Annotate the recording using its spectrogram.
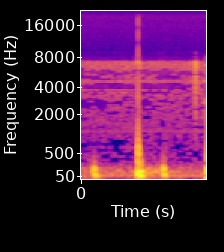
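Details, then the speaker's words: Normal first and second heart sounds at the apex (PMI) through an electronic stethoscope, first sound timed with the radial pulse and louder at this apical position. "I can hear the second heart sound the first hot sound should have a louder quality in this apical position"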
